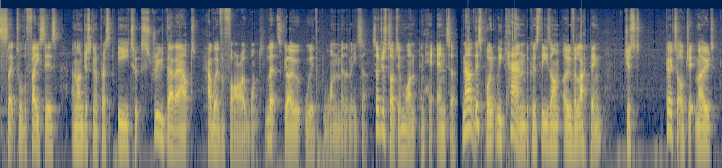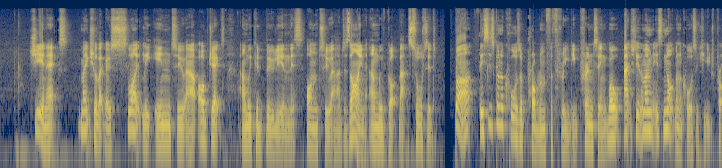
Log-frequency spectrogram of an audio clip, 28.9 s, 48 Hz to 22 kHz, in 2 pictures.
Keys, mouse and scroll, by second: 0.3 middle click, 2.2 e, 8.0 middle click, 8.4 shift+middle click, 8.7 middle click, 10.3 middle click, 12.0 middle click, 12.0 scroll down 2, 12.4 shift+middle click, 13.0 Tab, 14.0 middle click, 14.7 g, 18.6 click, 18.9 middle click, 19.5 shift+middle click, 19.8 scroll up 1, 20.1 middle click, 22.4 middle click, 22.8 shift+middle click, 24.8-25.3 scroll down 2, 25.3 middle click, 27.7 click.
